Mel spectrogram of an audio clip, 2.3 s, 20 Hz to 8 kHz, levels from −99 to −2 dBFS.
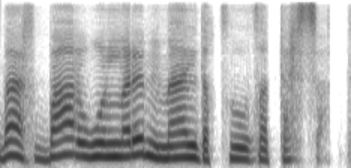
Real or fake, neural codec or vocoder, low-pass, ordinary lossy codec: fake; codec, 16 kHz, 0.5 kbps, FunCodec, trained on Chinese and English, 25 frames a second; 7.2 kHz; none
